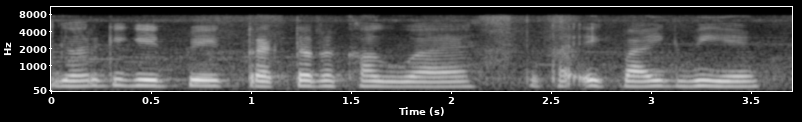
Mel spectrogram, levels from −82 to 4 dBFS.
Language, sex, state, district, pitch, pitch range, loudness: Hindi, female, Uttar Pradesh, Shamli, 210 Hz, 200-215 Hz, -16 LUFS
